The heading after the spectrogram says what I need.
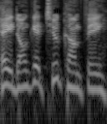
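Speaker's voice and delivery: normal talking voice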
